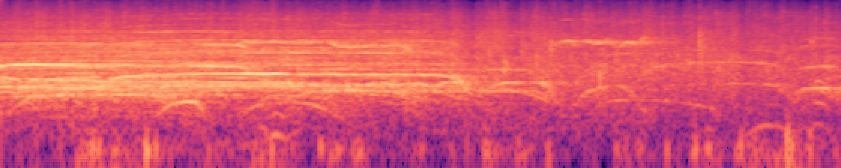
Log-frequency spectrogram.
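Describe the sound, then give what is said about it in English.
Applause and cheering come from one table of an audience: loud clapping mixed with whoops and shouting voices that ease off somewhat partway through. “I think that was just this table. Right? All that applause is just that one table.”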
